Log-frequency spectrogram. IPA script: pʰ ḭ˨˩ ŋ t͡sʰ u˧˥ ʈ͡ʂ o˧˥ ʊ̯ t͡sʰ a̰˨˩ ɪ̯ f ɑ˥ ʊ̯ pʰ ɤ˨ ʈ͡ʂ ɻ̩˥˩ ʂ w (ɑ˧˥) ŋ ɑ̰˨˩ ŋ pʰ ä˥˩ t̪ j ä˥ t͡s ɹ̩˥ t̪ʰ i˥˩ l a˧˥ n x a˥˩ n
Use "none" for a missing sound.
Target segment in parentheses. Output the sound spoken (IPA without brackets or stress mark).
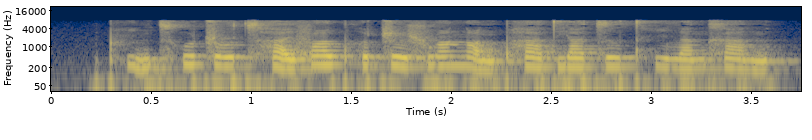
ɑ˥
